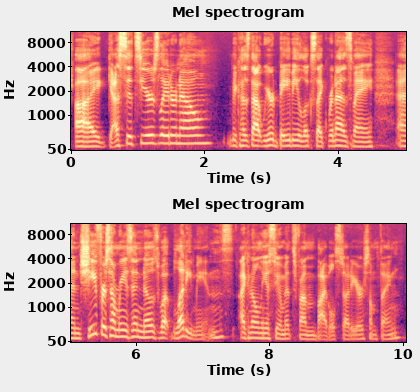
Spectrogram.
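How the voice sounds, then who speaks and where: A snarky video essayist with a mid-pitched voice, doing comedic film commentary. The delivery is camp and deadpan, full of sarcastic asides. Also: normal speed.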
